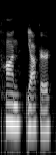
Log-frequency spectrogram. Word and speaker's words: Honyocker: around saying hanyaker hanayaker i've seen the name heard the name butchered a million different times by a bunch of different people but rest assured it is han yakur and uh we're gonna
